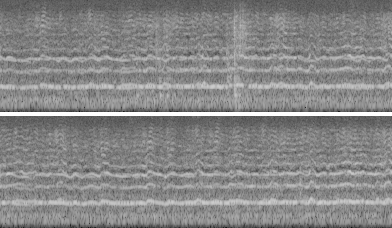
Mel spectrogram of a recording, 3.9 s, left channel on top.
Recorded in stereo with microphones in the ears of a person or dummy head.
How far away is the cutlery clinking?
No cutlery clinking in this recording.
